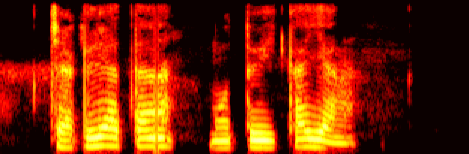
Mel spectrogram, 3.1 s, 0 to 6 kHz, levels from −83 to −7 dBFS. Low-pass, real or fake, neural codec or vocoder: 5.4 kHz; real; none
